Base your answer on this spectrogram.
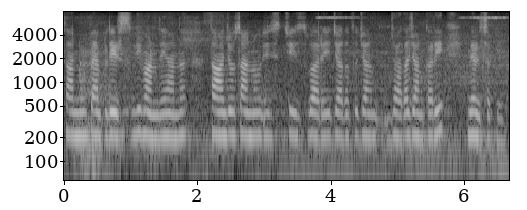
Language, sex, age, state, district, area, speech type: Punjabi, female, 18-30, Punjab, Sangrur, rural, spontaneous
